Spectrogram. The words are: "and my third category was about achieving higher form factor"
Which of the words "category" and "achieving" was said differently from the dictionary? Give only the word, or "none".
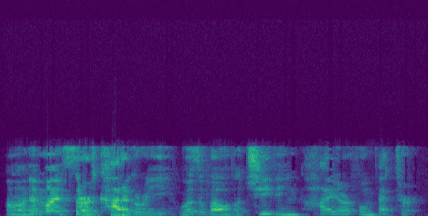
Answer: none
